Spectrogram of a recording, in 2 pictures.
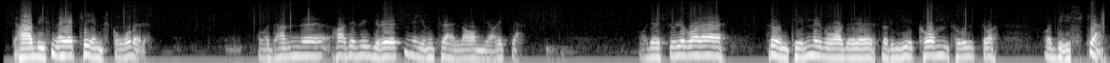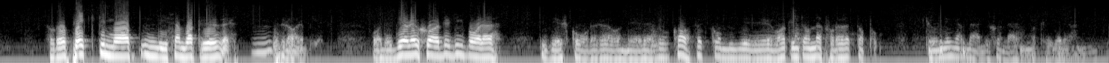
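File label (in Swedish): Lerbäck Närke, dialekter; Folkminnen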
